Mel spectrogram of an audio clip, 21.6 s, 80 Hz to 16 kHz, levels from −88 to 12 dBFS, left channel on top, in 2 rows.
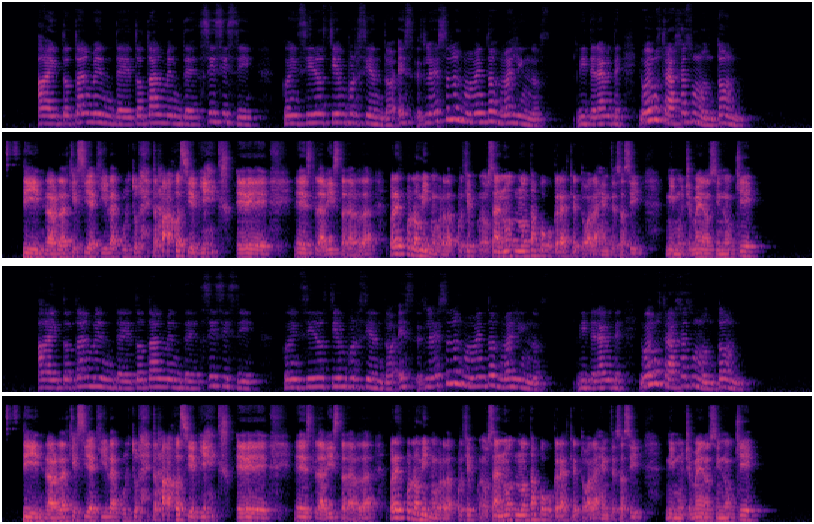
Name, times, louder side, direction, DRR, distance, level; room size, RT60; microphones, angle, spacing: voice 1, 0.5-3.4 3.8-7.2 7.7-9.9, left 1 dB, 65° left, 0.5 m, -38 dB
voice 2, 11.1-20.8, equal, 10° right, 0.5 m, -29 dB
2.3 x 2.1 x 3.0 m
head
